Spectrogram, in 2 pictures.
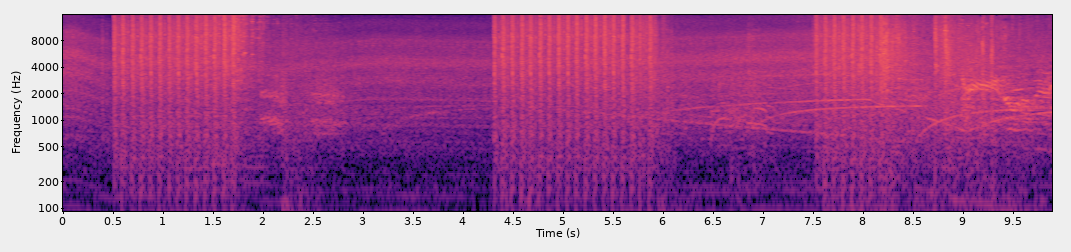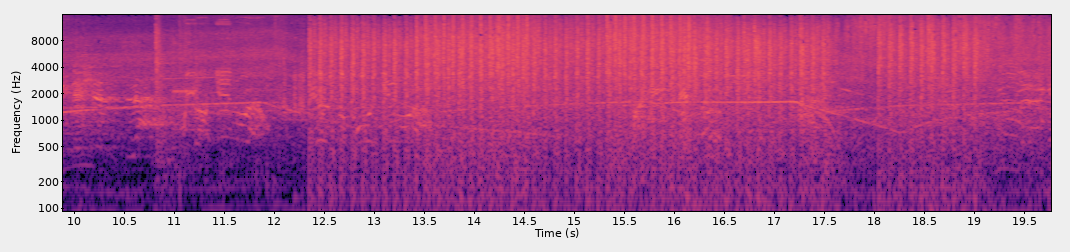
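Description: A heavy truck engine rumbles and revs.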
